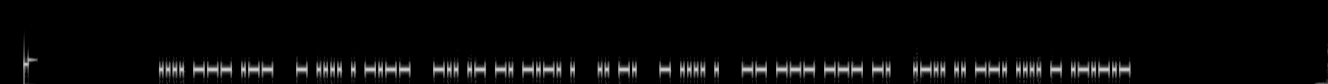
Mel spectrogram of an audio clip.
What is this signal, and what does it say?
Morse code, heard as a keyed tone, about 36 wpm, 700 Hz. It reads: HOW THEY DANCE IN THE MOON LIGHT.
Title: Sentences from Top 1000 Words - Review Part 4 - 35wpm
